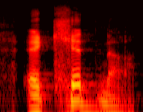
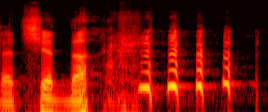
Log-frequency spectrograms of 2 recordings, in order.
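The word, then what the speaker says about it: echidna: Akidna. Okay, that makes more sense. Knuckles the Akidna. I really said Achidna.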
